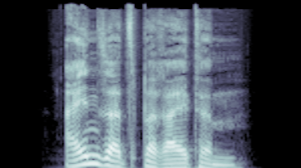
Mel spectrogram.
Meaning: strong dative masculine/neuter singular of einsatzbereit
- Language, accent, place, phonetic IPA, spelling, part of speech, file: German, Germany, Berlin, [ˈaɪ̯nzat͡sbəˌʁaɪ̯təm], einsatzbereitem, adjective, De-einsatzbereitem.ogg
